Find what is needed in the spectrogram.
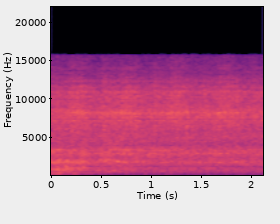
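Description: Steady background noise of a crowded venue, with faint voices early on.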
